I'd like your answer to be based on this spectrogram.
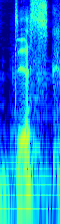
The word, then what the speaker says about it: Disq: Back on the Athens 441 playlist, that was Disc, spelled with a Q, and their song Daily Routine.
